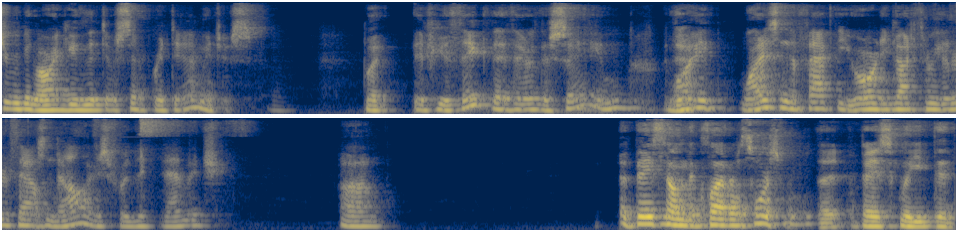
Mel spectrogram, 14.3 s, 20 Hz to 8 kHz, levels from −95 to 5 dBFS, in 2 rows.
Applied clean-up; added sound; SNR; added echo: neural mask model DeepFilterNet 3.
